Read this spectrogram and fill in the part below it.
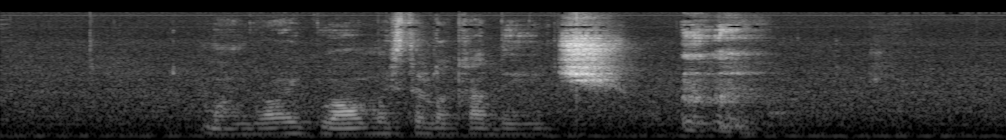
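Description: A man speaks briefly and casually close to a microphone.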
